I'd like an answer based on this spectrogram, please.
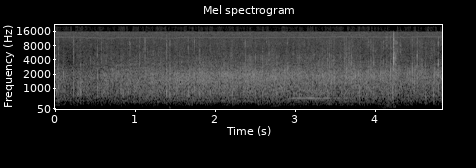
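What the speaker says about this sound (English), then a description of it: "I do want to give them one more big round of applause" Steady applause from a crowd at the National Western Stock Show's junior market steer drive, broad and continuous at a moderate distance, sustained evenly for the whole stretch without any talk over it.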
